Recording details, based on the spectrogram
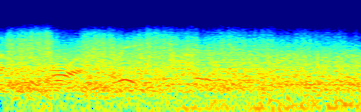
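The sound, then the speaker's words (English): Rocket engines rumble before launch in a loud, steady roar that fills the whole clip without letting up, a dense wall of noise with faint tonal whines flickering briefly beneath it. “The engines are on.”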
